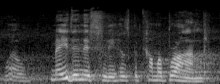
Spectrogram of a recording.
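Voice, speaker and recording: A poised, articulate woman moderates a conference panel at a middle pitch. Her voice rings with the long reverb of a large hall. Faint ambience sits behind her. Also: brisk, slight background noise.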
